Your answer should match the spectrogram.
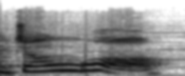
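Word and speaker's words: John Guo (中国): Eu ficou ressoando, e aí um tempo depois, na aula de chinês, eu fui aprender como é que falava China em chinês. E aí se chama John Guo.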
